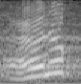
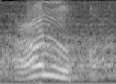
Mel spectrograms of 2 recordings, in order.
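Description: First: The middle consonant carries a u vowel. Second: The middle consonant is silent, without a vowel.

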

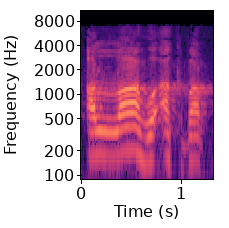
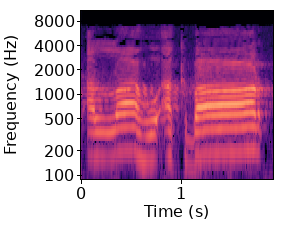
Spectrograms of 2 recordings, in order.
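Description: First: The vowels in the second word are short. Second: A vowel in the second word is drawn out. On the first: The speaker calls it right. "وبهذا اللفظ الله أكبر" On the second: The speaker calls it wrong. "بمد الهمزة بمد الباء لا تنعقد"

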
